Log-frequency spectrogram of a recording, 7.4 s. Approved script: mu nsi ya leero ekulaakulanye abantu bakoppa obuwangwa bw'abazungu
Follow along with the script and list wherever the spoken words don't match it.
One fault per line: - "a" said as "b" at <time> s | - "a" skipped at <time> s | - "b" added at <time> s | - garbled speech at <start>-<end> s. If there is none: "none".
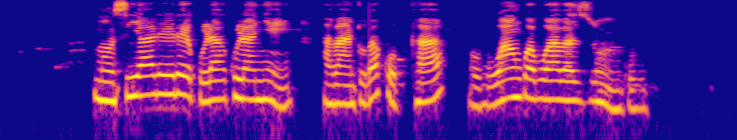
none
